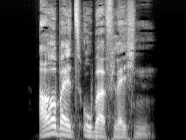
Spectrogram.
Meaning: plural of Arbeitsoberfläche
- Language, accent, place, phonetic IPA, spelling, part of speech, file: German, Germany, Berlin, [ˈaʁbaɪ̯t͡sˌʔoːbɐflɛçn̩], Arbeitsoberflächen, noun, De-Arbeitsoberflächen.ogg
